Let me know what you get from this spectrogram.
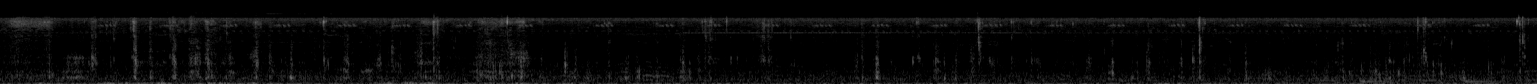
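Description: Close-up eating sounds: irregular wet chewing clicks and lip smacks as rice and curry are eaten by hand. Behind them, a steady high insect chirring with a regular pulse.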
